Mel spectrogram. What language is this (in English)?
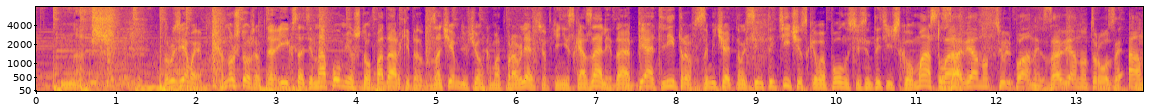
Russian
